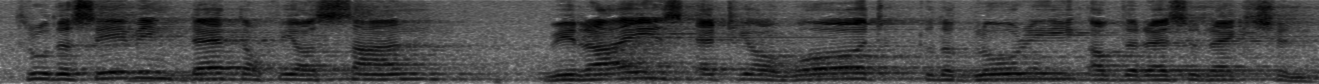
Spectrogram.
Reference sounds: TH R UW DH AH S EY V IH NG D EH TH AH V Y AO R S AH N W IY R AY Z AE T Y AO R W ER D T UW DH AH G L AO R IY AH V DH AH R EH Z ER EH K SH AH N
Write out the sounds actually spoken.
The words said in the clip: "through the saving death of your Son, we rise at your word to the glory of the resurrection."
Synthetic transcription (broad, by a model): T R UW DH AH S EY V IH NG D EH T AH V Y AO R S AH N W IY R AY Z AE T Y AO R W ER D T UW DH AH G L AO R IY AH V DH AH R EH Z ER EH K SH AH N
